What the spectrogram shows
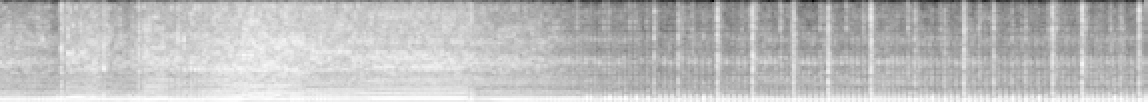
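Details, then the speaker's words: Chainsaw fired up cold before felling a tree: the two-stroke catches fast, revs climb smoothly, then settle into a crisp, even buzz with no stumbling. Normal cold start and running, healthy saw. "So, we're going to fire this thing up cold."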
